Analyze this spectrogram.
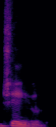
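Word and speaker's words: gaol: spell that one second so they say jail and they pronounce they spell it differently so in some parts of the world jail is spelled as j a i l in Australia they spell it as g-a-o-l and that's sounds a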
